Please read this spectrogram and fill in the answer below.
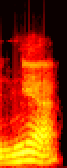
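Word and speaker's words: ञ: And the fifth one is the nasal letter or consonant in the cha varga, which is pronounced as nya, nya, nya, ni, ni, nyu, nyu, nir, nir, nil, nil, nye, nyai, nyo, nyao.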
